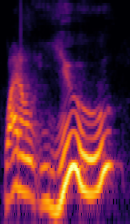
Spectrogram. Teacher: él pronuncia el sonido vocal en su forma completa. ¿Por qué? Porque él está enfatizando el you.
